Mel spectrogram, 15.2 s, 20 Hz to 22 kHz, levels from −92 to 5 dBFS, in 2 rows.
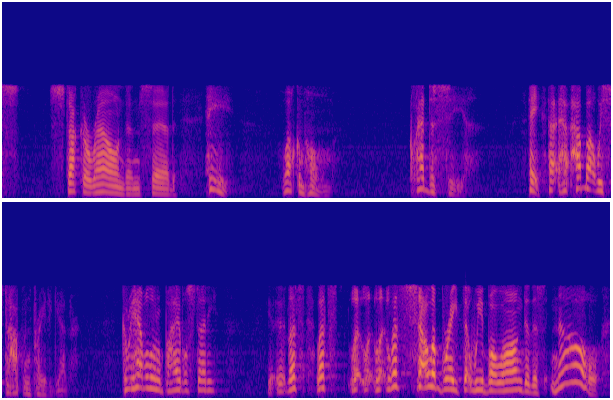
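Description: There are no technical faults to describe in time order anywhere in this speech, which carries the narrow band of G.711 telephone coding throughout.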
